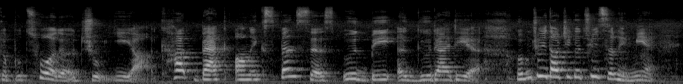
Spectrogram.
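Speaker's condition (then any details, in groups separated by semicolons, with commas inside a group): No condition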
